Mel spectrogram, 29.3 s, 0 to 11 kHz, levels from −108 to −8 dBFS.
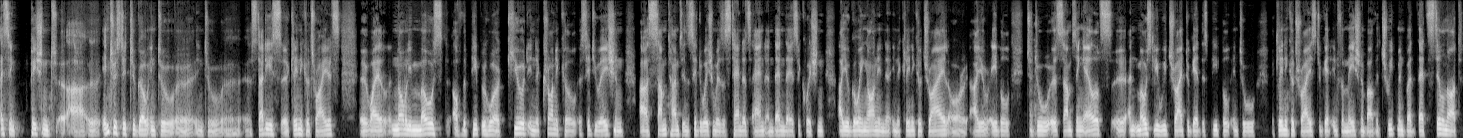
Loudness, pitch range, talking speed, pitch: -24 LUFS, 90-105 Hz, 180 wpm, 95 Hz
